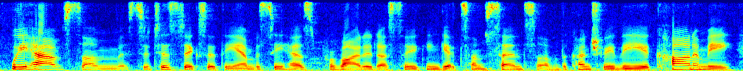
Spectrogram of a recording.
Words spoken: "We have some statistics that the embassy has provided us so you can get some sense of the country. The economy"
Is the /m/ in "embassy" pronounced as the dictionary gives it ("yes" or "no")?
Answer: yes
